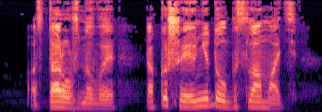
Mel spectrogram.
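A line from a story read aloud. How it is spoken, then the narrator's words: Barking shout. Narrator (Russian): рявкнул спаситель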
